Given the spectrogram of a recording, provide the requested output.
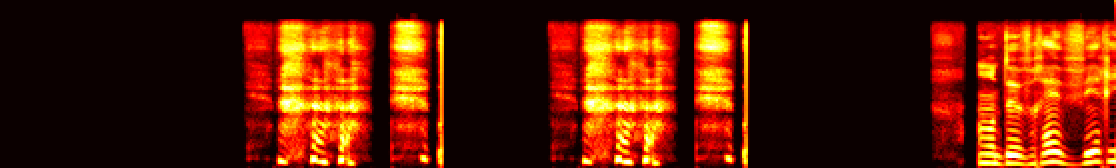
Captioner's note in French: rire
